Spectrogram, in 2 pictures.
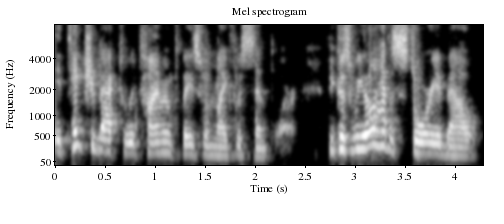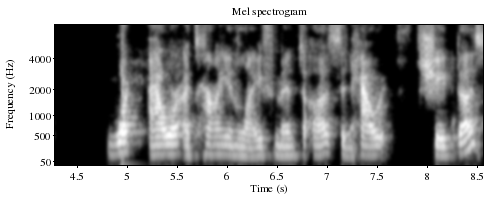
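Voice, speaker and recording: A woman with an American accent and vocal fry at a fairly quick pace, in a very clean recording with a silent background. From New Jersey. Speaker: comedian and stage performer. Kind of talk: interview answer. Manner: animated, chatty.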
